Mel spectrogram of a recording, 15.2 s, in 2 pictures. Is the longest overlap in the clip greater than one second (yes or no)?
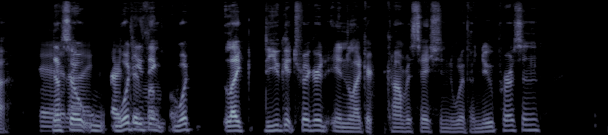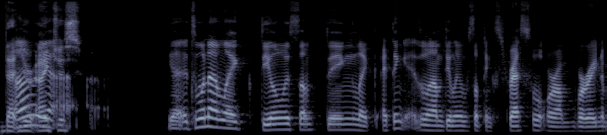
yes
